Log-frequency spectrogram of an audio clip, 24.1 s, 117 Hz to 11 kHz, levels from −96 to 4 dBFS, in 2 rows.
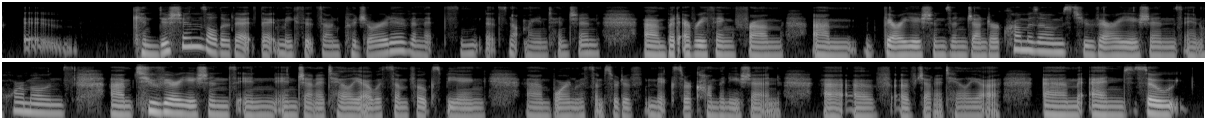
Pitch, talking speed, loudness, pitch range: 150 Hz, 130 wpm, -38 LUFS, 140-165 Hz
